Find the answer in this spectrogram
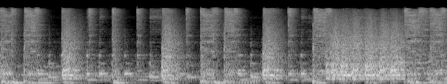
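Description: Drum kit played to a steady beat over a backing pop track, bass drum and snare strokes regularly spaced. The playing grows louder and denser in the last second.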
